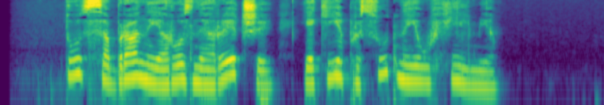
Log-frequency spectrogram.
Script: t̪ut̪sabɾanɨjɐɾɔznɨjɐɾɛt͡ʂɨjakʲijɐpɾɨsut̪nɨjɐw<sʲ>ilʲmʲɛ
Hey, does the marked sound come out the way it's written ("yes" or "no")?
no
